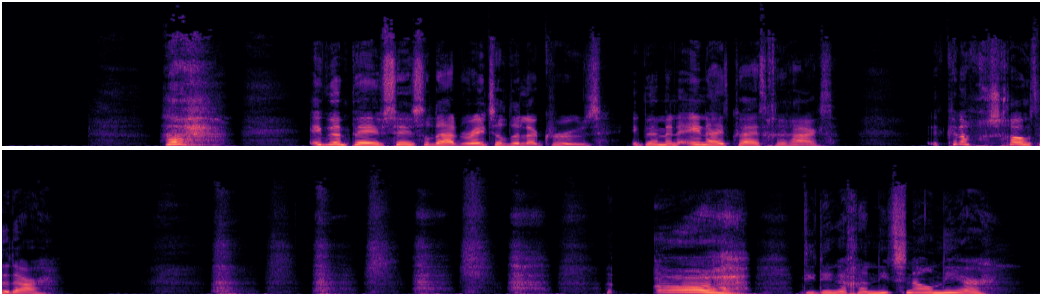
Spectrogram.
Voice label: Dutch video games

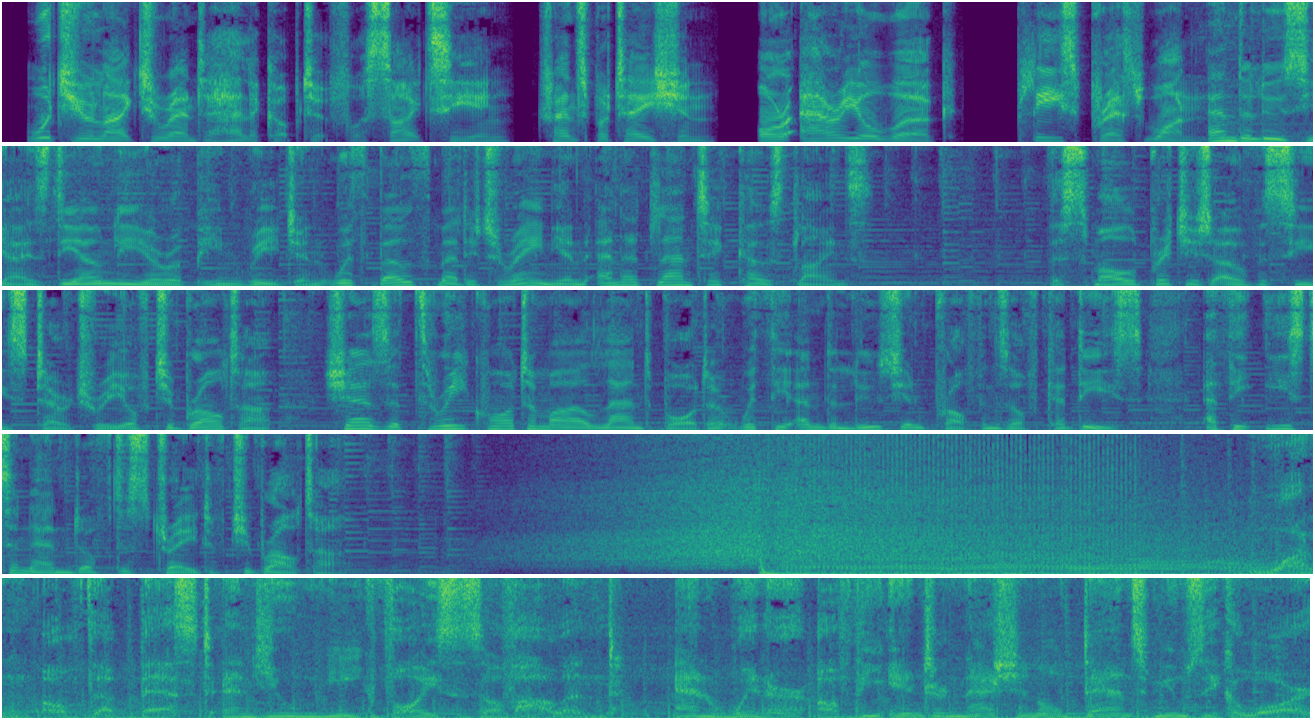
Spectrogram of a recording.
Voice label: english commercial

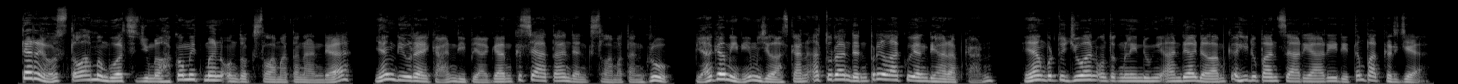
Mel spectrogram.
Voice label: indonesian narration

